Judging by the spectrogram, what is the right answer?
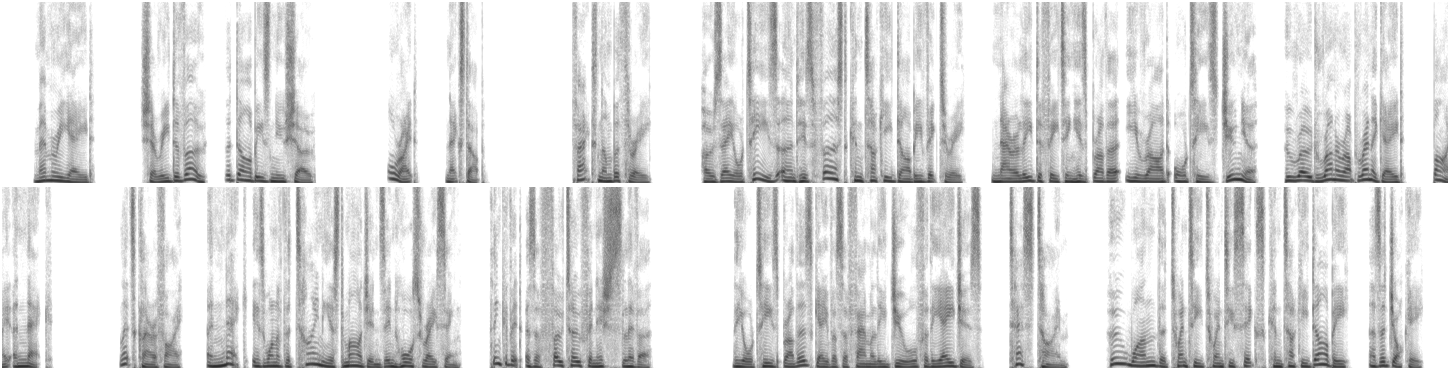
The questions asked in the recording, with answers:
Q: Who won the 2026 Kentucky Derby as a jockey?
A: Correct answer, Jose Ortiz.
